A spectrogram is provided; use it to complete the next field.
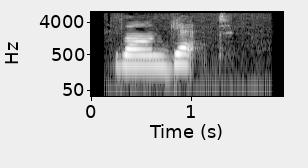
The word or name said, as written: longuette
